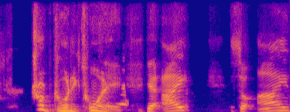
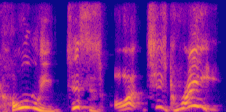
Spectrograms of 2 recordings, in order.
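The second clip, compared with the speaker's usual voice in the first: excited; 10 semitones higher, slower than usual. Retold or imitated. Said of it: "And I'm like".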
